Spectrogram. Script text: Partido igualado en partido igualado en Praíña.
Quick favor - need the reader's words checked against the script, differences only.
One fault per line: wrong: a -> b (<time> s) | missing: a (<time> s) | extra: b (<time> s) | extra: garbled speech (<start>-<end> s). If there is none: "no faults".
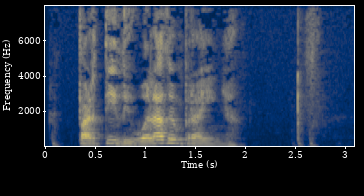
missing: partido igualado en (1.4 s)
